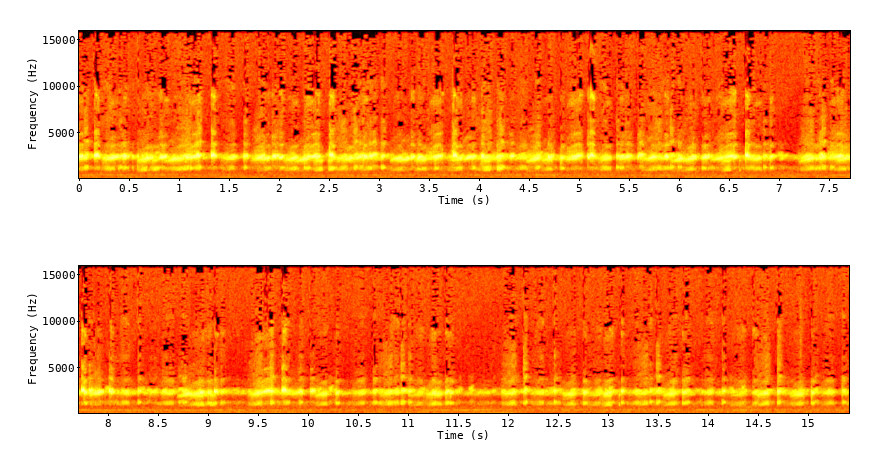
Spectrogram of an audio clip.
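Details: Frogs calling together at night, a dense overlapping chorus of rapid trilled croaks in two bands, one high and one lower, forming a continuous pulsing wall of sound with brief dips in intensity.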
